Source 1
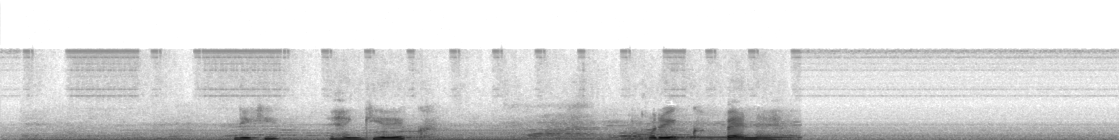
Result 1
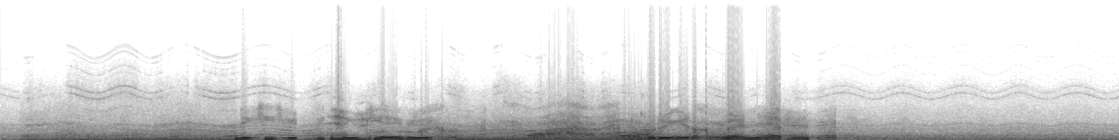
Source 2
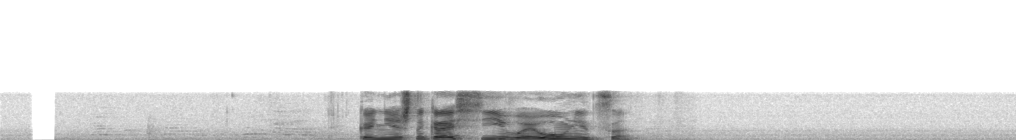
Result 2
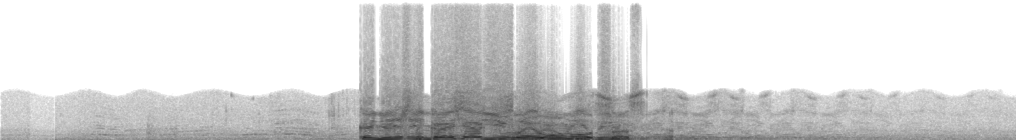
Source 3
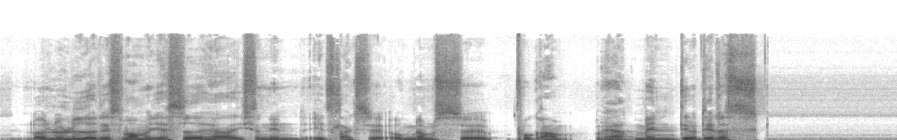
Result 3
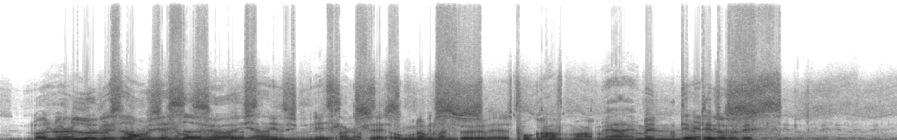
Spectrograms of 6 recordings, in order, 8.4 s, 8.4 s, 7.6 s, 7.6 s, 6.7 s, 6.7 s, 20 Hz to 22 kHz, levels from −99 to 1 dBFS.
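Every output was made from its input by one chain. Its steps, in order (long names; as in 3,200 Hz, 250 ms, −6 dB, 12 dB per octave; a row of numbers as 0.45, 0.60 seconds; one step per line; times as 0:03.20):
delay that plays each chunk backwards 202 ms, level −4 dB
low-pass filter 6,700 Hz 24 dB per octave
downward compressor 4 to 1, threshold −23 dBFS
tape wow and flutter 120 cents
feedback echo with a long and a short gap by turns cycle 968 ms, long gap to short 1.5 to 1, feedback 39%, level −22 dB
slew-rate limiting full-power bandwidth 60 Hz
loudness normalisation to −23 LKFS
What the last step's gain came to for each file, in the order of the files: +5.5, +5.0, +10.5 decibels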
